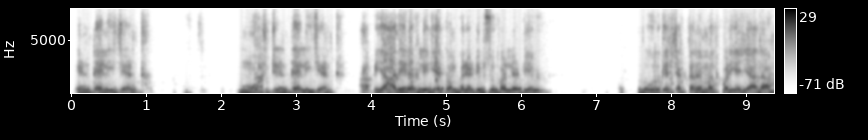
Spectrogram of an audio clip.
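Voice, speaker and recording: A man's voice: high-pitched, takes it slowly, pauses often, darkish tone, a little hiss or hum. A man teaching an online English grammar lesson, spelling words out letter by letter and often checking whether his students follow. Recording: dull lo-fi recording.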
